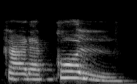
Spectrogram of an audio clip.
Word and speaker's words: caracol: Caracol. ¿Dónde está la sílaba más fuerte, la tónica? En Col. La col. Col, ¿cierto? Col. Esta es la que suena fuerte.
